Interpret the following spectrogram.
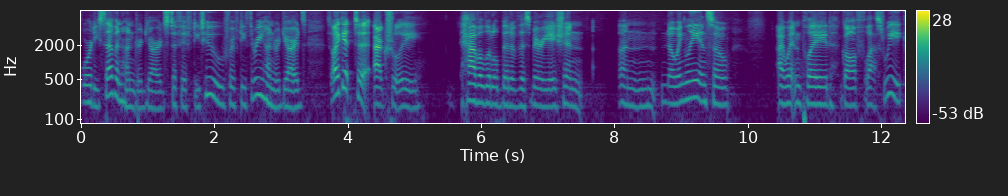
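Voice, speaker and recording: A woman speaks at a medium pitch with ordinary pitch variation in an unremarkable speaking voice. The recording is very clean with a silent background. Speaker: co-host and amateur golfer. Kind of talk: casual chat.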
